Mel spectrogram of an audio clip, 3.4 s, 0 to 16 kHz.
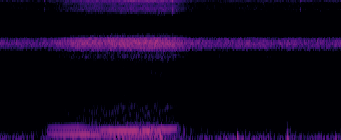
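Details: Old cat, 88 in human years, sound asleep: one soft, whistling, slightly tonal snore on a breath, then quiet room noise; snoring.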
